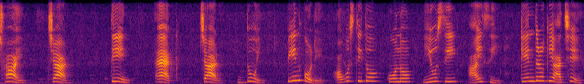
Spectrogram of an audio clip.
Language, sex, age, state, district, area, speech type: Bengali, female, 18-30, West Bengal, Howrah, urban, read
